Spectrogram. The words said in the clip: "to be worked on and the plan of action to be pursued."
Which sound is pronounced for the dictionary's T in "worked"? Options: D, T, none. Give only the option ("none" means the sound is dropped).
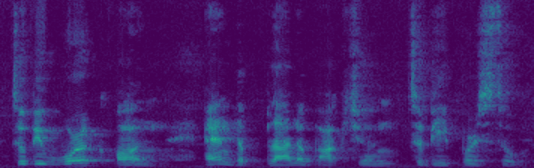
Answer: none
